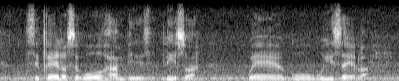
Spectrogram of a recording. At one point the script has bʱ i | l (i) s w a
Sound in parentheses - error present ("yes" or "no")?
no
